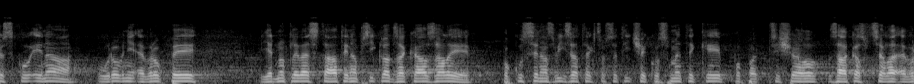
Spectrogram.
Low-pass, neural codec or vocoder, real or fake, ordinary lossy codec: 7.2 kHz; none; real; Opus, 32 kbps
